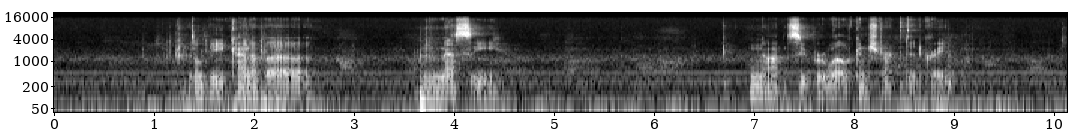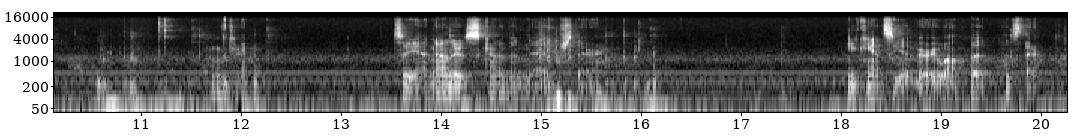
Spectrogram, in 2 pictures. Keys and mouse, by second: 1.8 g, 8.9-10.6 middle drag, 12.1-14.1 middle drag, 15.2 Tab, 16.2-20.2 middle drag.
